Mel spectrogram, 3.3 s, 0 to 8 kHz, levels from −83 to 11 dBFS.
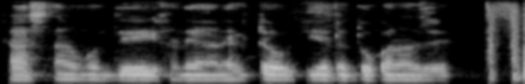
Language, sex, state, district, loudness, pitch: Bengali, male, West Bengal, Paschim Medinipur, -18 LUFS, 110 Hz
